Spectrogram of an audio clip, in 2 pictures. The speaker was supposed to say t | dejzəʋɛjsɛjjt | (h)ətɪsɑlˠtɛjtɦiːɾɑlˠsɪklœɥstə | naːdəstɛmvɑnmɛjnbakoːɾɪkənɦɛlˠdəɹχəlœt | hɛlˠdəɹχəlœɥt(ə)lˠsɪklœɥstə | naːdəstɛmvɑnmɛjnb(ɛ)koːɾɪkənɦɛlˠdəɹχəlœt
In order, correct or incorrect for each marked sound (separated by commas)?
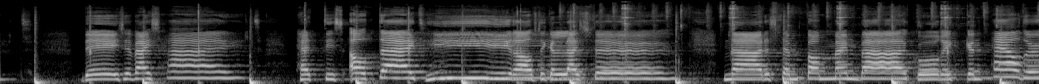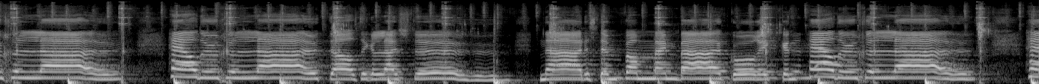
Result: correct, incorrect, incorrect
